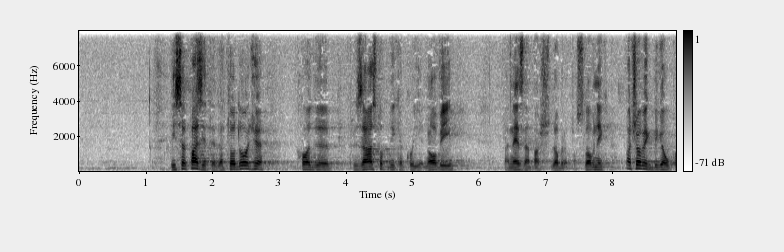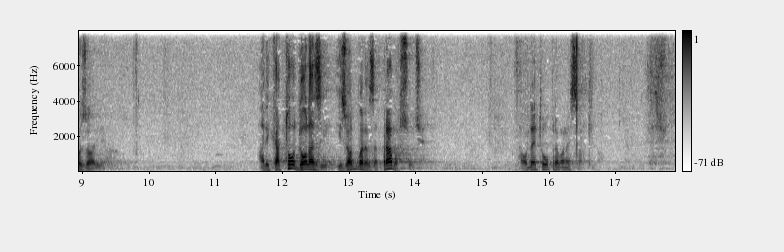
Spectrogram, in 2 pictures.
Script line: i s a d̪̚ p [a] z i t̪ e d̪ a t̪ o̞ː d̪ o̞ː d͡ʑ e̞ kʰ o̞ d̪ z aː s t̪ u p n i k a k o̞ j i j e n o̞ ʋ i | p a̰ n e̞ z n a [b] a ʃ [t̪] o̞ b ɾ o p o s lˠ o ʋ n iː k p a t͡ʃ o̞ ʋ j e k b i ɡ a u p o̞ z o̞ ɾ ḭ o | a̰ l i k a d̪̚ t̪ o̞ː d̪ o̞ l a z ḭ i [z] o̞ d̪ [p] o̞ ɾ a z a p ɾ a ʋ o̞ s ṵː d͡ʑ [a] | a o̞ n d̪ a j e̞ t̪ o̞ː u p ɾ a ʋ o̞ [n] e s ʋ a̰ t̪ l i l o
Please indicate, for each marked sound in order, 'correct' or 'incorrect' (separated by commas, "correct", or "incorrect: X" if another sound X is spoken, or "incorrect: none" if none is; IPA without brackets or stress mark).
correct, correct, incorrect: d̪, correct, incorrect: b, incorrect: e, correct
